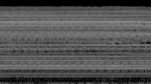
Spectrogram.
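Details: Motorized Walthers bascule bridge gearbox run at 5 volts, with 6 recommended. It makes a steady, even, high-pitched buzz with no tight spots, its connecting rod left loose; the gearmotor runs smoothly and normally.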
